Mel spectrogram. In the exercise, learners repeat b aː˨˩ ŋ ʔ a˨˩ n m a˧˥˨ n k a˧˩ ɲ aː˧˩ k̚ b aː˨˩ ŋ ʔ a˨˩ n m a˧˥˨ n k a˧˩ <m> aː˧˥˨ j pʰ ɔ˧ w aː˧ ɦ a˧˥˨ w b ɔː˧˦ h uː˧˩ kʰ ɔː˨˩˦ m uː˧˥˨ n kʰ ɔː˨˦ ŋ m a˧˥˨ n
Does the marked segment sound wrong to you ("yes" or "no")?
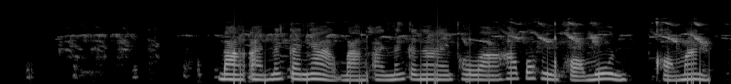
yes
